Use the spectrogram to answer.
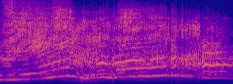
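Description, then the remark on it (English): A Ferrari sports car engine roars loud, its high revving note climbing and dipping steadily for several seconds as the car races, with no voices. “Ferrari is one of the most luxurious sports cars in the world.”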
